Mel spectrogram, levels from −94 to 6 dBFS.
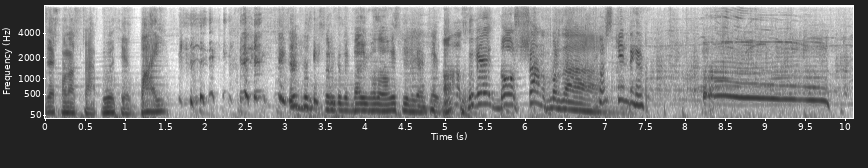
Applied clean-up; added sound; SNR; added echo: neural separator model SepFormer DNS4.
